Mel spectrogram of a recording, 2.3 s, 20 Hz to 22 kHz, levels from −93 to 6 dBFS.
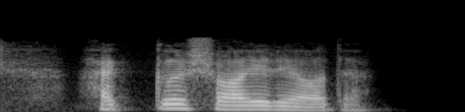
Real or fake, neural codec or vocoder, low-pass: fake; codec, 16 kHz, 0.4 kbps, LongCat-Audio-Codec; 5.4 kHz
